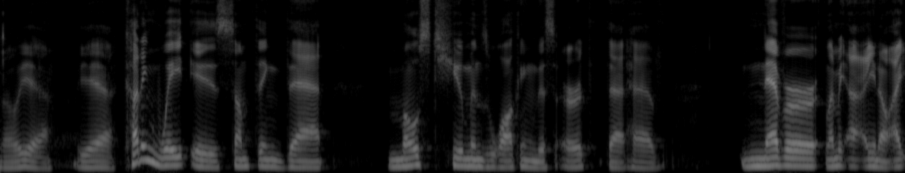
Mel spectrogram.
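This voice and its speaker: Against a silent background in a very clean recording, a man speaks at a medium pitch and a fairly slow pace, with ordinary pitch variation and long, frequent pauses. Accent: American. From New Jersey Shore, small town. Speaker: podcast host. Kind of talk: casual interview.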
